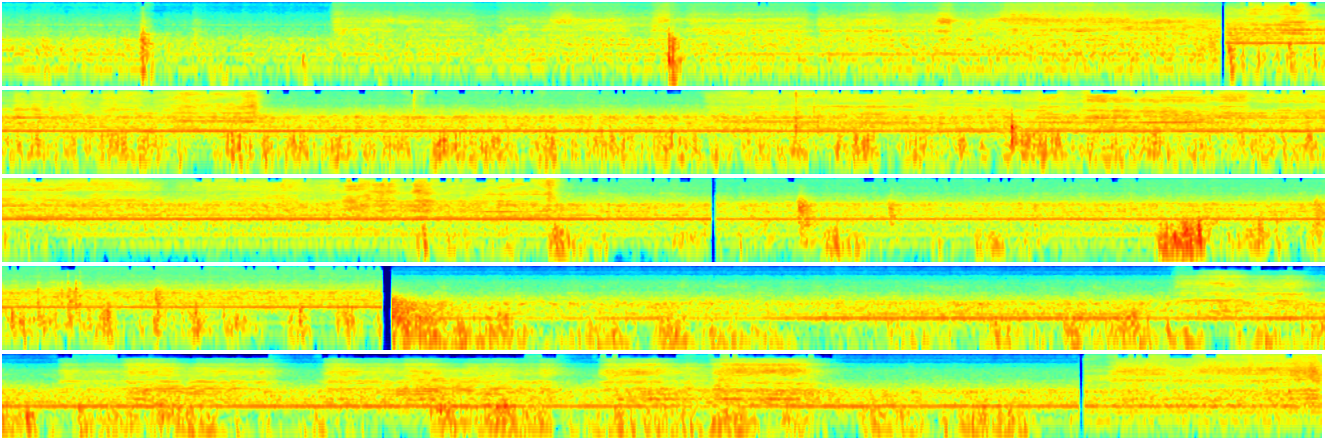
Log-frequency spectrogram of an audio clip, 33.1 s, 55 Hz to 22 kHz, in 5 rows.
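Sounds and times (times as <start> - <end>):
power tool whining: 0.0 - 21.8.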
